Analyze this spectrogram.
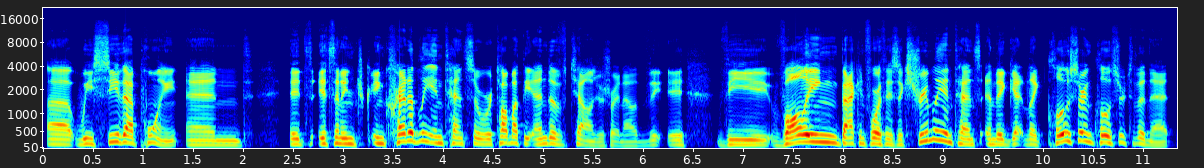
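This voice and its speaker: Male podcast host, animated pitch, dry close sound, talks through film scenes casually. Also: a little fast, dry recording. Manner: chatty, recapping scenes with lots of "like".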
